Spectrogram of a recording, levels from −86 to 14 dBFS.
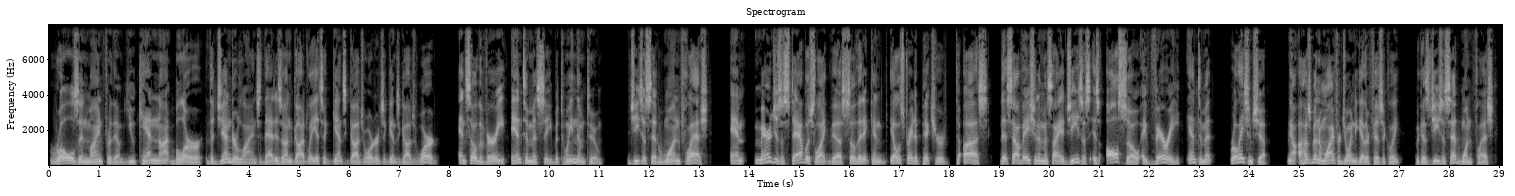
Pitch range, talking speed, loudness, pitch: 100-135 Hz, 155 wpm, -17 LUFS, 120 Hz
